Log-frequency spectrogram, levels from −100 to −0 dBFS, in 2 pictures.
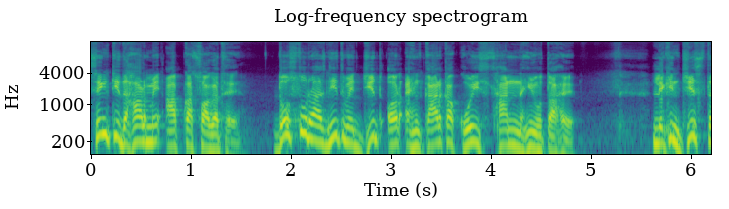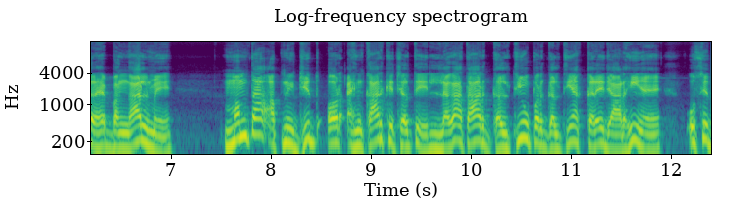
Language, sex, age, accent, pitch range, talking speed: Hindi, male, 40-59, native, 145-190 Hz, 195 wpm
